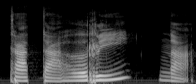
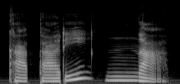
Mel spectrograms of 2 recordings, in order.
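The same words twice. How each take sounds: First: Catarina drawn out very slowly, leaning on ri; slow teacher sounding-out of the middle syllable; slow syllable-by-syllable reading. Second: Catarina said slowly and softly, ca-ta-ri-na; slow, soft teacher sounding-out; slow syllable-by-syllable reading. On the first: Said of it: "A sílaba do meio é o ri". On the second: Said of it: "a última sílaba de Catarina é o na". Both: Shown as a demonstration.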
